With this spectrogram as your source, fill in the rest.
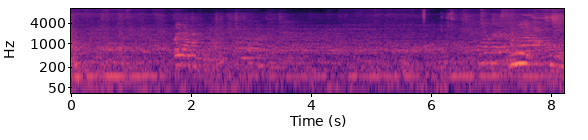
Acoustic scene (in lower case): elevator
